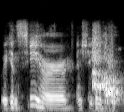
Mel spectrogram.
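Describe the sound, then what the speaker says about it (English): A dog barks in short bursts mixed in with close conversational speech over a call, the barks partly masked by the talking voices. "That was my dog barking."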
